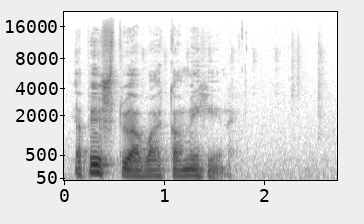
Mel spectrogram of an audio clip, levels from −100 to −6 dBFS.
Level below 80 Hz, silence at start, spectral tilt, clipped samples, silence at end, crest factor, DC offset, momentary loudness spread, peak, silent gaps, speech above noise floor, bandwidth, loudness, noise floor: -64 dBFS; 0.1 s; -7.5 dB/octave; under 0.1%; 1.05 s; 18 dB; under 0.1%; 13 LU; -18 dBFS; none; 35 dB; 17.5 kHz; -34 LUFS; -69 dBFS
